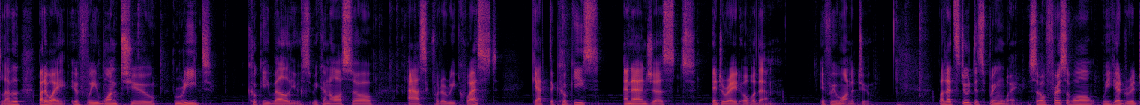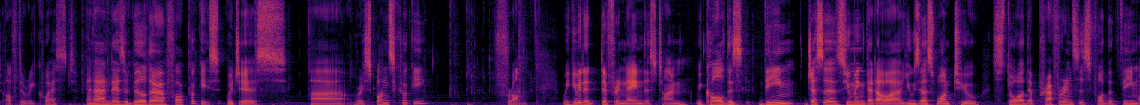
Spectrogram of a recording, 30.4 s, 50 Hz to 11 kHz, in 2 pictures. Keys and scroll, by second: 3.8 Down, 4.0 Return, 4.5 Down, 7.5 Return, 10.2 Down, 12.0 shift+super+Left, 13.6 Up, 13.9 super+Right, 14.2 Left, 14.8 alt+shift+Left, 16.2 Down, 21.2 Return.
